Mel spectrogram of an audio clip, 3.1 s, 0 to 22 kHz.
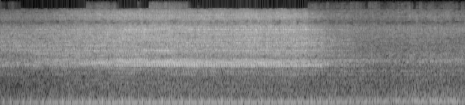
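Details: Ford F-150/Expedition in gear, lightly loaded against the brake to simulate slow driving: a low drone with a tinny metallic buzz over it, the common loose exhaust heat shield rattle.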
